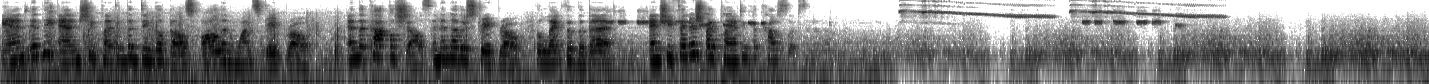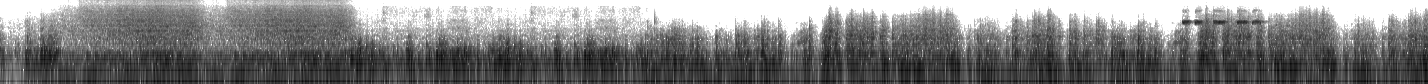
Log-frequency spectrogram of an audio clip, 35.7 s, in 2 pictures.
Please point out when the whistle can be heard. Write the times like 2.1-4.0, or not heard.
7.5-9.6, 13.5-14.8, 32.6-33.9.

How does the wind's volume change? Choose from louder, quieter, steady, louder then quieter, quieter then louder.
louder.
